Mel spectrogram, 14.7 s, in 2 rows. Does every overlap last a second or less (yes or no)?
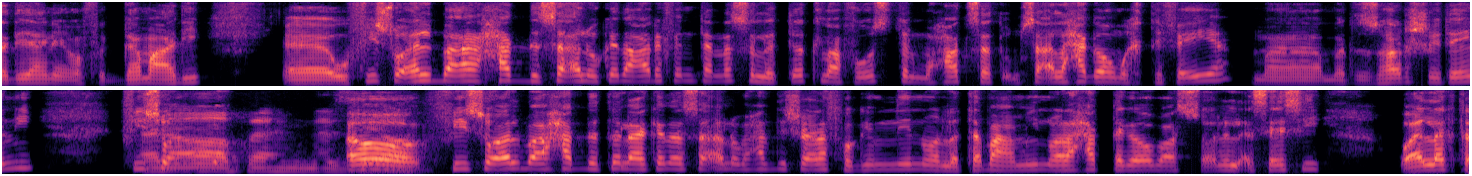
yes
